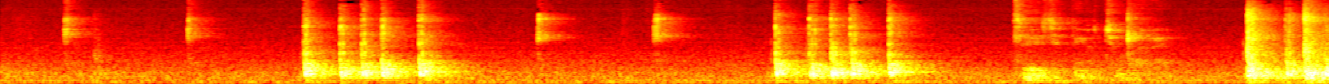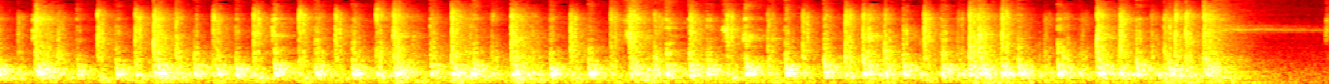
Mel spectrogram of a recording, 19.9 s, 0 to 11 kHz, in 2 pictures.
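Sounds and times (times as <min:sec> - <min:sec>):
sharp flamenco percussion strikes: 0:02.2 - 0:03.5, 0:05.8 - 0:07.0, 0:09.3 - 0:19.9.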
